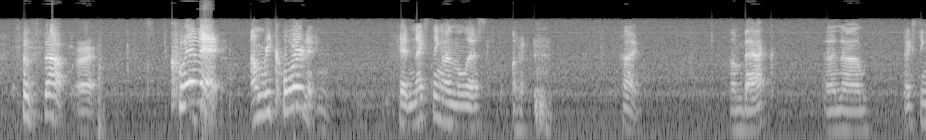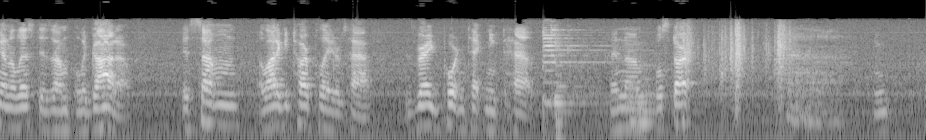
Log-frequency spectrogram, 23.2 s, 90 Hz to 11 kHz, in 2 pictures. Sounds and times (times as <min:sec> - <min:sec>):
Speech: 0:00.2 - 0:01.4, 0:02.1 - 0:04.2, 0:05.0 - 0:06.9, 0:07.8 - 0:08.1, 0:09.1 - 0:18.4, 0:19.2 - 0:20.3, 0:22.5 - 0:22.8.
